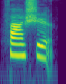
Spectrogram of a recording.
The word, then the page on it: 发誓: fā shì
